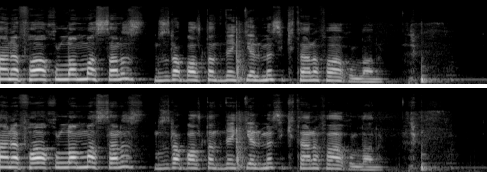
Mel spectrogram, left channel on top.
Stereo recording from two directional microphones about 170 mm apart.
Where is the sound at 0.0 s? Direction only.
90° left.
